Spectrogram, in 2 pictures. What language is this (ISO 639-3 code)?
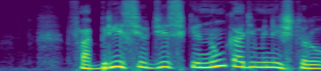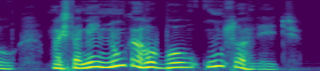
por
